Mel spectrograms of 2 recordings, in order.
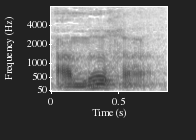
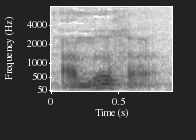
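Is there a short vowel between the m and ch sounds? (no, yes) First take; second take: yes; yes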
